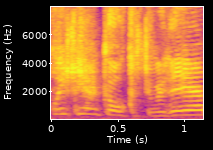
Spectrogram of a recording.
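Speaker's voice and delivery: high-pitched mock panic; freaking out. Friend Jay facing the drop-off, imitated freaking out. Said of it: "Jay is freaking out".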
